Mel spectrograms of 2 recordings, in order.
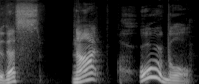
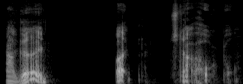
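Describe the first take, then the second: First: Said in the usual way. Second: Fast whispered aside. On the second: Real, not acted. Streamer muttering a price verdict to viewers, whispered. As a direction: drop to a quick whisper, half to yourself.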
